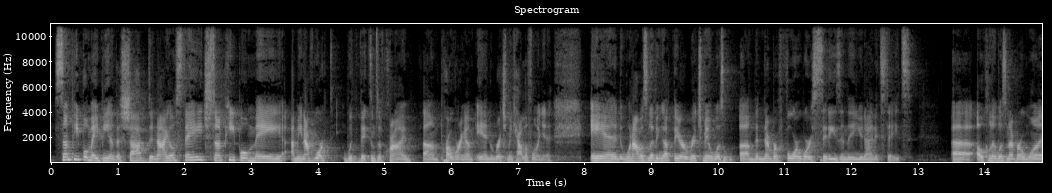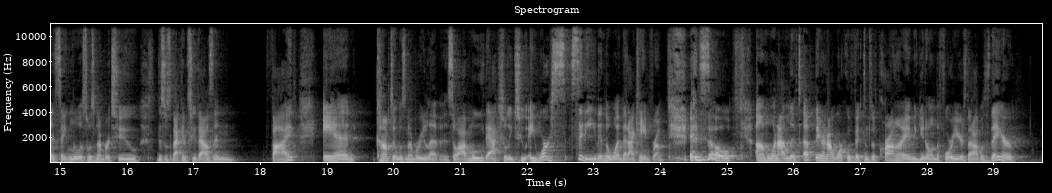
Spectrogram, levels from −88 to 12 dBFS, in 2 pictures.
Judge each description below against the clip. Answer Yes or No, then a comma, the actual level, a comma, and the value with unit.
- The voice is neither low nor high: Yes, medium, 160 Hz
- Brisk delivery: Yes, fast, 210 wpm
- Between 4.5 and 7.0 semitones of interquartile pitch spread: No, average, 2.8 semitones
